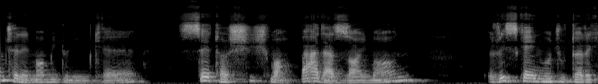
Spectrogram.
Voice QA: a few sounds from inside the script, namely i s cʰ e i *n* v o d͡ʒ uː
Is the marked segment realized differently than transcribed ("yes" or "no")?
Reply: no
